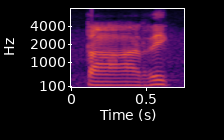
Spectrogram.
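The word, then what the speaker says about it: طارق: Tariq, but we say in Urdu Tariq. Toe, alif, re, qaf.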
